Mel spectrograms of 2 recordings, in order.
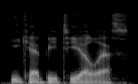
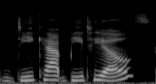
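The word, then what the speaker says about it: DCAP-BTLS: that's a mouthful so how would you even pronounce that one ecap btls not quite you'd pronounce it as dcap btls and then there's USR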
